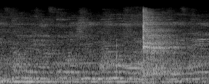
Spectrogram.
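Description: Background music with a voice, and about 1.4 s in a single sharp metallic clank with a brief ring: iron dumbbells knocking down at the bottom of a deadlift rep.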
